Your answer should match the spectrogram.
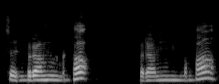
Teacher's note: ముందర మ పలకాలి తర్వాత హ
